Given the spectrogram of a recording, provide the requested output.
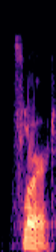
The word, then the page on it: flirt: American English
